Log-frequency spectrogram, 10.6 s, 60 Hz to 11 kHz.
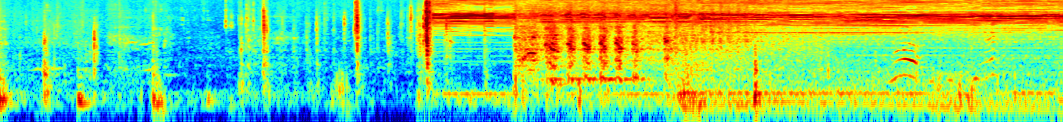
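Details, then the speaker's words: Jeep YJ 2.5L cold start after sitting overnight: brief rattling knock right at startup that fades, then gradually returns as ticking/pinging; pulling spark plug wires one at a time changed nothing. "It started rattling right off the start, and then it stopped rattling with that knocking."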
